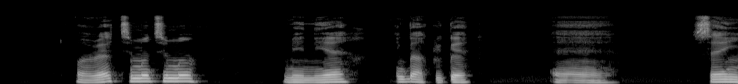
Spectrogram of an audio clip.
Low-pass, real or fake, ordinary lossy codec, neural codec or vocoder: 9.9 kHz; real; none; none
